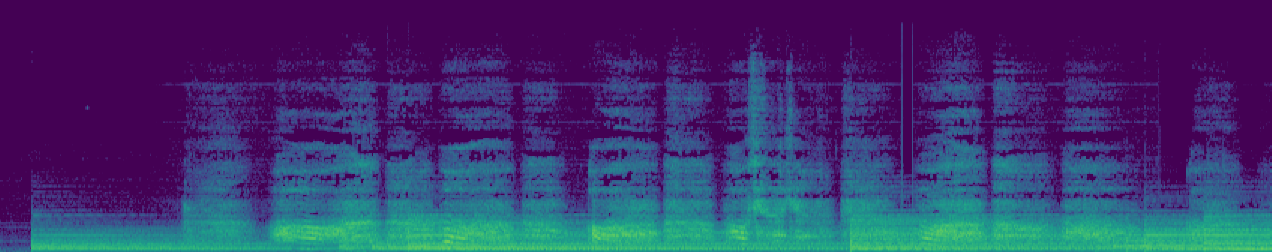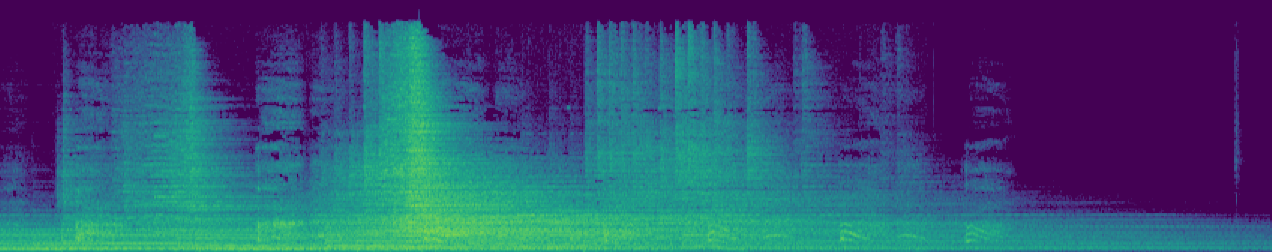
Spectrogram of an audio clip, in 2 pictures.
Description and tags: Girls gong wild
Resonant metals can be very sensual.
gong, metal, scrapes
